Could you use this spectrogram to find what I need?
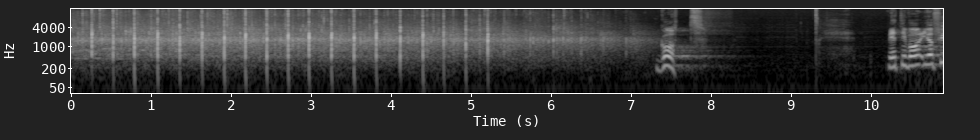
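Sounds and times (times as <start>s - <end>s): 
audience applause: 0.0s - 7.3s
speech: 7.4s - 8.0s, 10.2s - 10.8s.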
